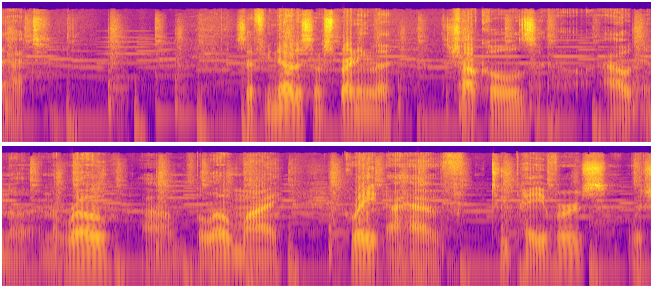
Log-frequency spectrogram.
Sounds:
speech, music

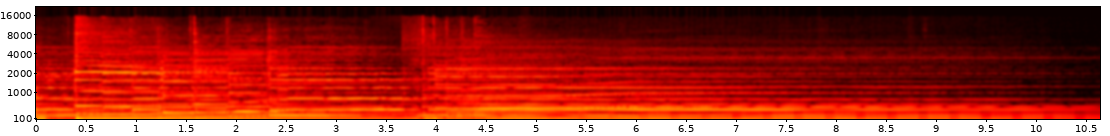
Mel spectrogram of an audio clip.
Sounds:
echo, music

